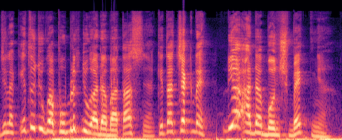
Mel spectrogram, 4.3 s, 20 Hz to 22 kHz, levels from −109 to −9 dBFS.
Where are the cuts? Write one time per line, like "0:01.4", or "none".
0:02.7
